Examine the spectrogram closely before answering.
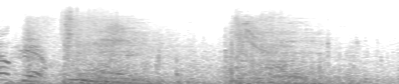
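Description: A fiery explosion booms.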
